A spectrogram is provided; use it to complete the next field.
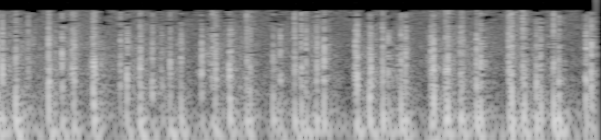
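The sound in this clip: Horses setting off at a ride, their hooves beating out a steady, rapid clip-clop rhythm that carries on throughout without pause.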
